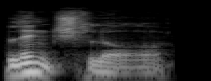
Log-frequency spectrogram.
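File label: "lynch law", English, British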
